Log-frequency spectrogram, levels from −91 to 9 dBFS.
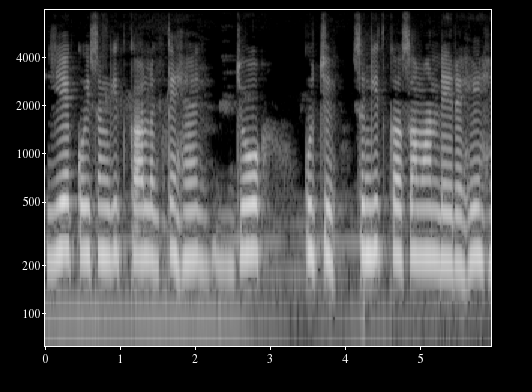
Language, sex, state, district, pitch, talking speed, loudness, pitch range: Hindi, female, Uttar Pradesh, Shamli, 230 Hz, 130 wpm, -17 LUFS, 220-235 Hz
